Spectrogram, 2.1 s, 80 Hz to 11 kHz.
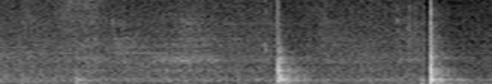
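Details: Datsun 1200 with sloppy steering: two sharp single clunks about half a second apart as the wheel is rocked by hand; the idler arm bushing is worn out.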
